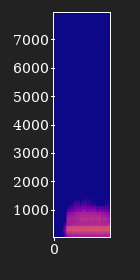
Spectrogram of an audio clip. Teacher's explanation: হামজা উল্টা পেশ উ, বা উল্টা পেশ বু, তা উল্টা পেশ তু। উল্টা পেশটা হলো ওয়াও মাদ্দার সমতুল্য, একই একালি পরিমাণ টান দিয়ে পড়তে হবে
